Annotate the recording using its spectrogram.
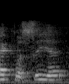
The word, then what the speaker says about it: ecclesia: Did I say ecclesia? Yeah, not ecclesia. Get it right. Ecclesia. Everybody say ecclesia. – Ecclesia. – Okay, do not forget it. That's how you pronounce it. Not ecclesia. Ecclesia.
